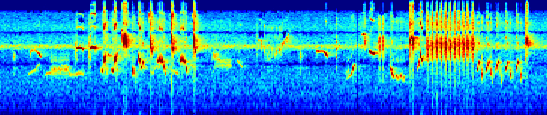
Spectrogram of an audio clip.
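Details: Champion flycatcher in strong continuous song: a mix of rapid chirps and whistled slurs, a dense buzzy trill, then a short run of quick descending notes, over a steady high hum.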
